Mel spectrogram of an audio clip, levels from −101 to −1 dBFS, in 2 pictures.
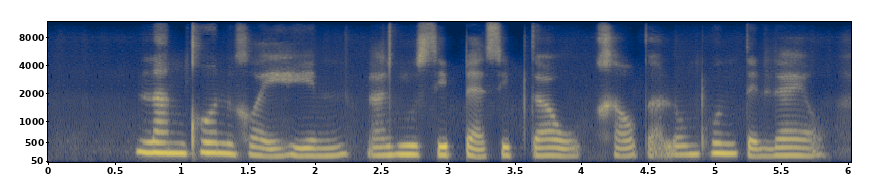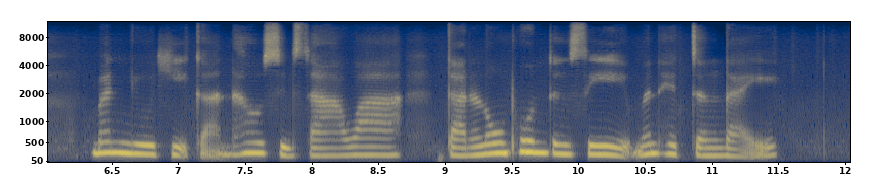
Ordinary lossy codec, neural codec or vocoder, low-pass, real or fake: none; codec, 24 kHz, 0.9 kbps, WavTokenizer, large speech release; none; fake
